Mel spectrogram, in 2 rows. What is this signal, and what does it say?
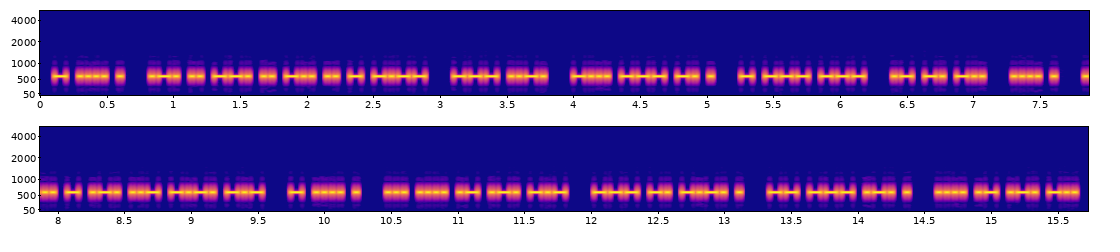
Morse code, heard as a keyed tone, about 40 wpm, 600 Hz. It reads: THE RIGIDITY OF BONE TOO AND HE STRUCK THE SHARK ONCE MORE HARD
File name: the old man and the sea 2 40wpm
